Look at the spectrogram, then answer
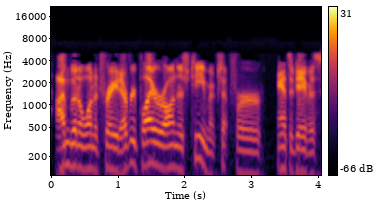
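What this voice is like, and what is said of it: Bad Sam Hinkie impression. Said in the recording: “worst Sam Hinkie impression you'll ever hear ... Are you doing a Nixon impression?”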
